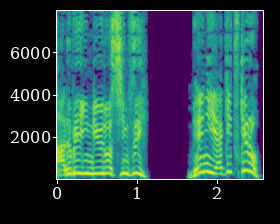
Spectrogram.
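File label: variable chant, Japanese; cless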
